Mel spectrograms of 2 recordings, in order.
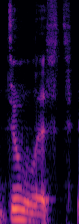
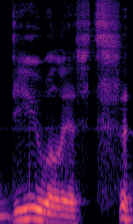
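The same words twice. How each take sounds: First: "Dualist" with a hard t-like start, a failed try at her vowel; first stab at "Dualist", still sounding like himself; attempted pronunciation. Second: "dualists" said as "dee-a-lists", copying her vowel; copied pronunciation. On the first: Repeating "Dualist" after the clip, not quite getting it. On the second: Retold or imitated. Reviewer mimicking the lecturer's "dualists" pronunciation. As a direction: nail her "dualists" with the clipped dee sound. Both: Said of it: "No, I can't say it".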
